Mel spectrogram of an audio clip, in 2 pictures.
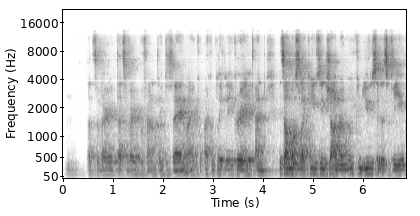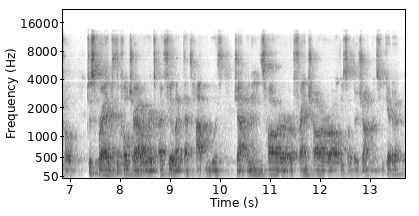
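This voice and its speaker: A man's voice: lowish voice, monotone, brisk, hardly any pauses. A man moderating a festival Q&A, earnest and reflective, sometimes searching for words. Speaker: interviewer. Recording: very echoey room.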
